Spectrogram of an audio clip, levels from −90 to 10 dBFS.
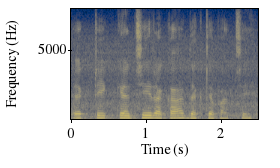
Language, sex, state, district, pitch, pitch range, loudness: Bengali, male, Assam, Hailakandi, 155 Hz, 145-165 Hz, -17 LUFS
